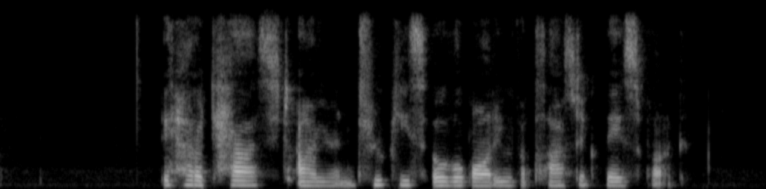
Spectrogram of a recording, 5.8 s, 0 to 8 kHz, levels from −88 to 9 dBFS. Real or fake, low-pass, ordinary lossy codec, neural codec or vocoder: fake; 7.2 kHz; Opus, 64 kbps; codec, 24 kHz, 1 kbps, SNAC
